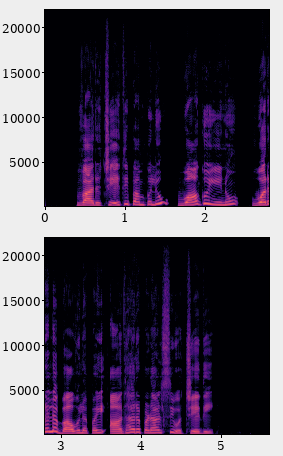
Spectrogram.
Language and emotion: Telugu, neutral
